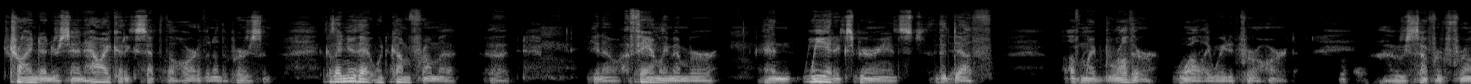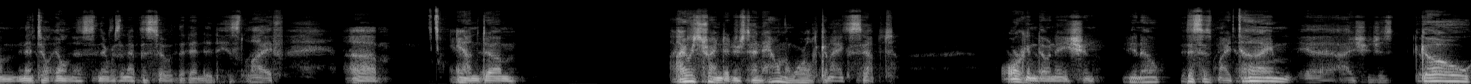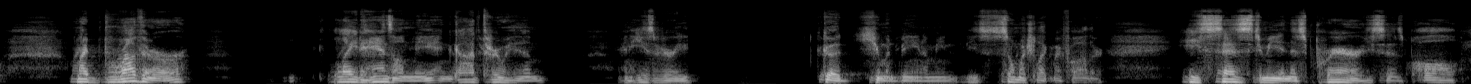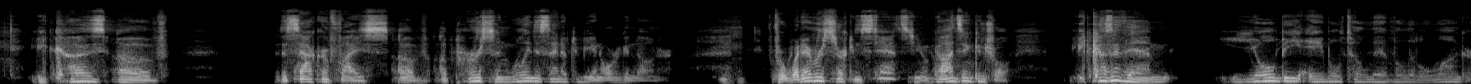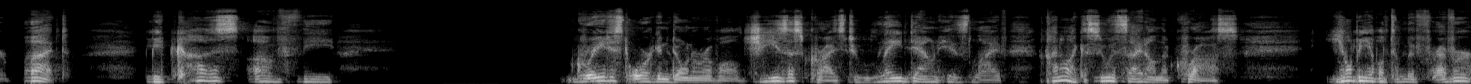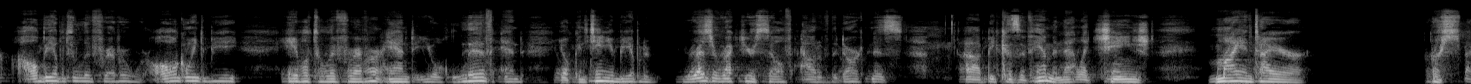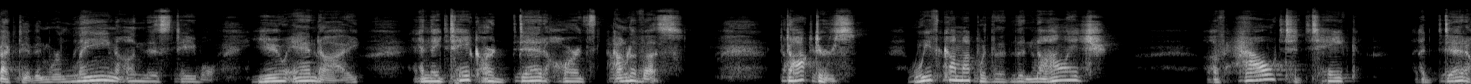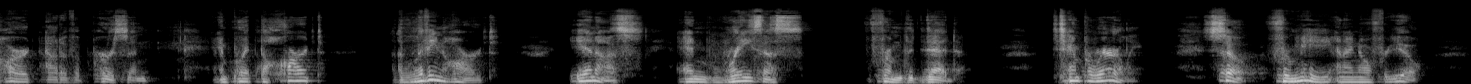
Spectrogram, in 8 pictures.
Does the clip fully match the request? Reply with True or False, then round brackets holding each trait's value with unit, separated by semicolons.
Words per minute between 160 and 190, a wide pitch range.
False (145 wpm; 6.3 semitones)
